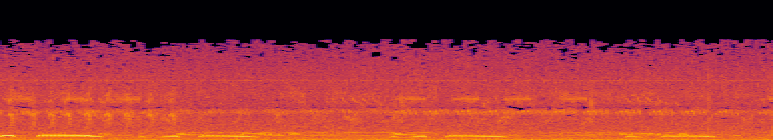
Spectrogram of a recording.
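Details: Dove linked to trapping, giving soft, low hooting coos in short runs of rounded notes, roughly eight to ten over six seconds, some paired, over a steady faint high-pitched hum in the background.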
